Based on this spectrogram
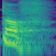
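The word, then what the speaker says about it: tough: टफ, इसको हाँ आप बहुत स्पेशली इसको ध्यान दीजिएगा, इसको पढ़ते हैं टफ, टफ यहाँ पर ओ यू जी एच का जो उच्चारण है वो क्या हो रहा है, टफ हो रहा है, राइट।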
